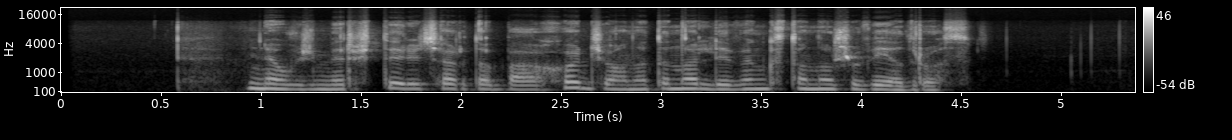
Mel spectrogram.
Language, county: Lithuanian, Vilnius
